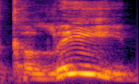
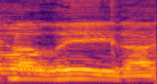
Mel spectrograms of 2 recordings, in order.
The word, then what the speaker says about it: Khalid: Khaled. I don't know. – The nigga's name is Khalid, dog. – Khalid, I'm sorry, y'all.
